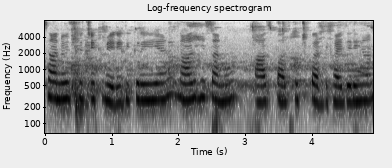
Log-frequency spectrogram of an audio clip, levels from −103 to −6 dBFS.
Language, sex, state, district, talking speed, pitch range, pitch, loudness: Punjabi, female, Punjab, Pathankot, 220 wpm, 255-285 Hz, 275 Hz, -14 LUFS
